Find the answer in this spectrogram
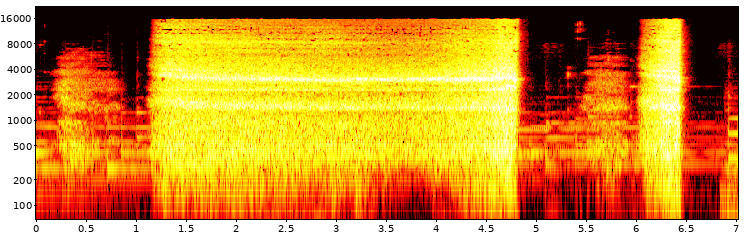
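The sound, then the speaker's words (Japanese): A person exhales fully as part of a deep-breathing exercise before meditation: one long, loud, steady breathy hiss of about three and a half seconds, followed by a short, sharper breath, with faint softer sounds around them. “こういったことがちょっと文章でわかりにくいんで、今やりますけど、吐き切る。”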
